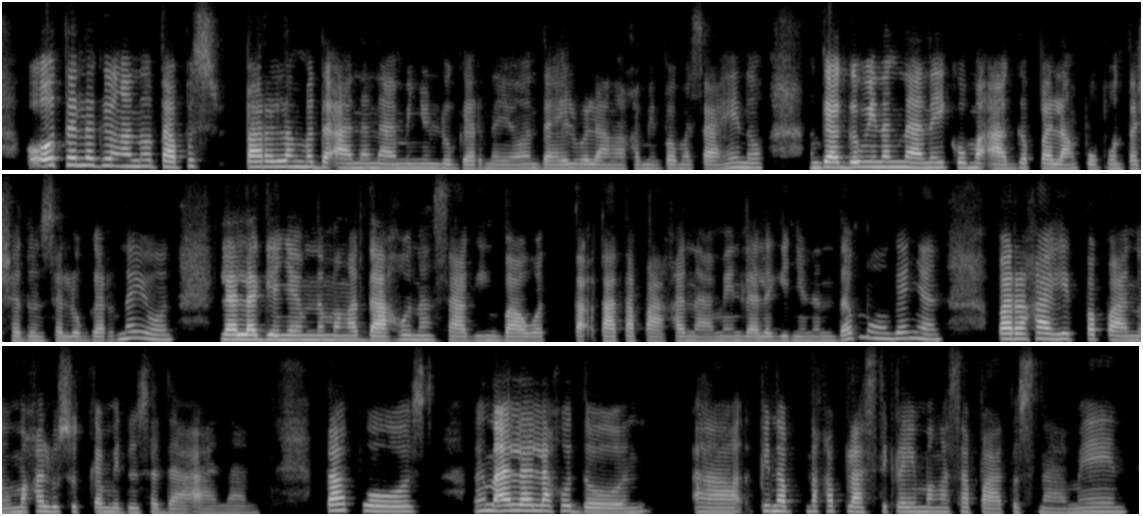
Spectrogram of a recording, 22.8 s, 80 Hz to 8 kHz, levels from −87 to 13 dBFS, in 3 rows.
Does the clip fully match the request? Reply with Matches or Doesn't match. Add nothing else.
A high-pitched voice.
Matches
